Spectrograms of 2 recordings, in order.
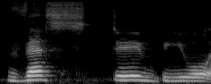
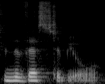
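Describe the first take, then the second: First: "Vestibule" drawn out very slowly; slow, separated syllables on "Vestibule"; sounding out. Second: Said in the usual way. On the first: Real, not acted. Reader sounds out word while searching.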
